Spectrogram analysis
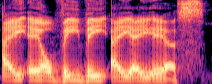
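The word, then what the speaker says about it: Alvvays: It's called Always, spelt with two V's. Alvvaas.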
